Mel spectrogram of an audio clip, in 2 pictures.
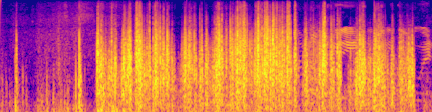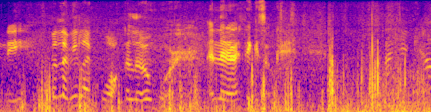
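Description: A young woman talks and laughs close by, partly drowned by the wind.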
